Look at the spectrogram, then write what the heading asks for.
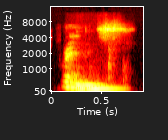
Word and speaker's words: friends: because his third person be careful with the pronunciation of friends i is not pronounced so you actually pronounce this friends okay okay good go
